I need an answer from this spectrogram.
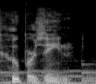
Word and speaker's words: Huperzine: focus on one that stands out, which is Huperzine, pronounced Huperzine.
